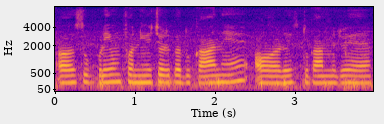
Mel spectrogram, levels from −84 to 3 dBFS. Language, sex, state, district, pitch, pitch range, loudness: Hindi, female, Bihar, Katihar, 210 Hz, 200-220 Hz, -15 LUFS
